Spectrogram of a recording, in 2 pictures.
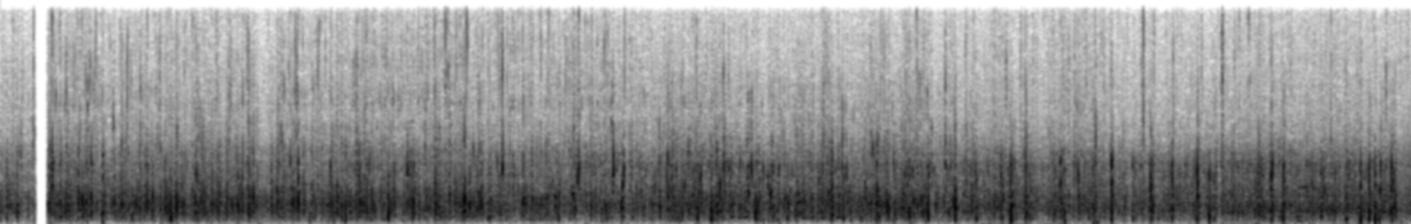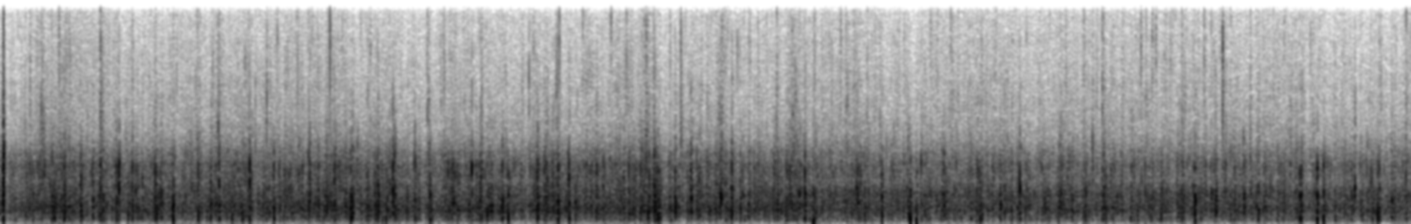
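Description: Heavy, steady rain in a rainstorm: a dense patter of countless drops hitting close by. The sound cuts out for an instant just after the start.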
